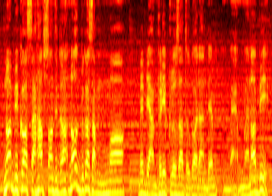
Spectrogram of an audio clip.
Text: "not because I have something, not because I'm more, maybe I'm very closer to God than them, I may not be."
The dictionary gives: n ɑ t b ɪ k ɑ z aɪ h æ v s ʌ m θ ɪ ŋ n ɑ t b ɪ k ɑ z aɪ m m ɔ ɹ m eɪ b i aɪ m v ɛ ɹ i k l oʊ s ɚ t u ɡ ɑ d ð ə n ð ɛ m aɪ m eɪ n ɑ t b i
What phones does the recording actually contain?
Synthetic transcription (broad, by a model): n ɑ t b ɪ k ɑ s aɪ h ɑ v s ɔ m t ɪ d n ɑ t b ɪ k ɑ s aɪ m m ɔ m eɪ b i aɪ m v ɛ ɹ i k l oʊ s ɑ t u ɡ ɑ d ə n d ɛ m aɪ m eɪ n ɑ t b i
